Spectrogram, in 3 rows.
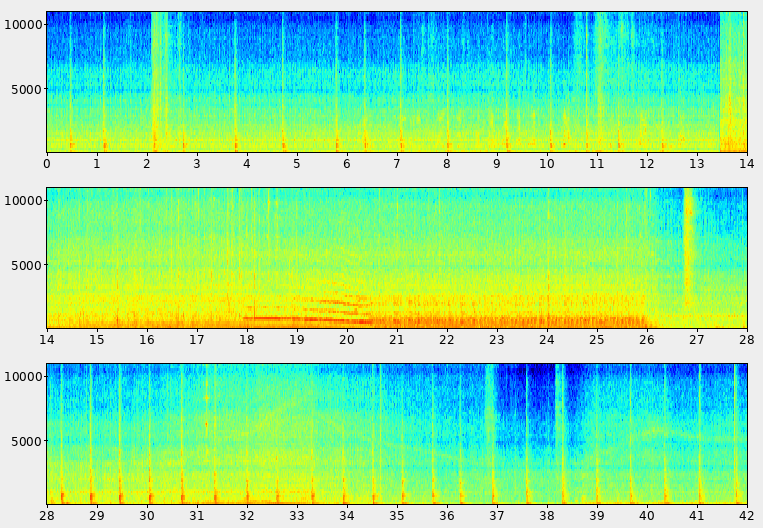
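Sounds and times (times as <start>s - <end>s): truck engine rumble: 0.0s - 42.0s
compactor squeal: 13.5s - 25.8s.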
